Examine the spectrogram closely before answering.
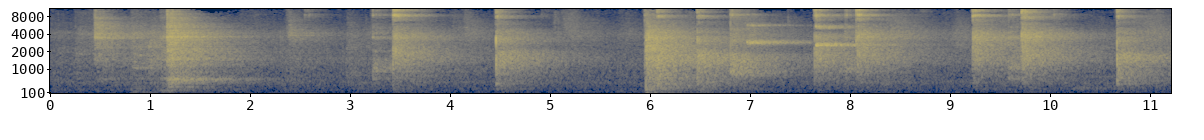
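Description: A table tennis ball clicks sharply off paddles and the table in a reverberant hall.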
